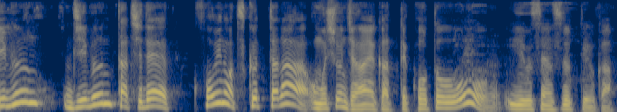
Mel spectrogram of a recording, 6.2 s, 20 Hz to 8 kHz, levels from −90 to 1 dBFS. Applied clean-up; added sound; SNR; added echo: neural mask model DeepFilterNet 3.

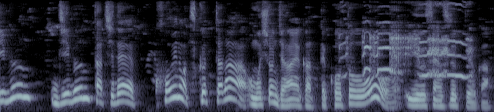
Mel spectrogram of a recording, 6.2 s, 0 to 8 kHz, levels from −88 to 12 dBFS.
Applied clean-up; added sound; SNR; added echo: classical method log-MMSE.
